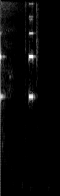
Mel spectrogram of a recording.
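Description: A timer during a printed-planner game night setup gives a short bright electronic chime, a single brief tone burst after a faint fading ring, then quiet.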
